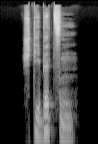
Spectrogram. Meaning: to scrounge, to pilfer, to snatch (often something of little value)
- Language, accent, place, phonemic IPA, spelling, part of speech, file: German, Germany, Berlin, /ʃtiˈbɪtsən/, stibitzen, verb, De-stibitzen.ogg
